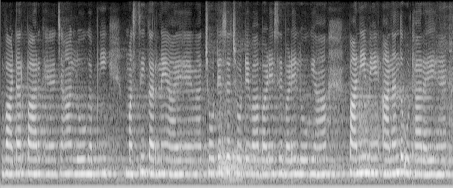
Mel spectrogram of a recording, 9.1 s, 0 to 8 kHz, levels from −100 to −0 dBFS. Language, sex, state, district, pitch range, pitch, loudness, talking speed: Hindi, female, Uttarakhand, Tehri Garhwal, 225-235 Hz, 230 Hz, -14 LUFS, 165 wpm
